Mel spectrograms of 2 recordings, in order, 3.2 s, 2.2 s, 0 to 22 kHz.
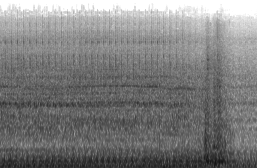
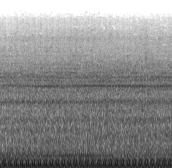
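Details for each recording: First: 15+ year old, high-hours John Deere X729 lawn tractor after full service that cured its running-hot issues: steady even low idle with smooth beat, no knocks or misses; runs clean and healthy. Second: 15+ year old, high-hours John Deere X729 lawn tractor before service, warming up for an oil change: steady low idle with uneven pulse, beats dropping out; missing at idle, owner suspects a clogged carburetor.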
